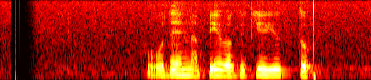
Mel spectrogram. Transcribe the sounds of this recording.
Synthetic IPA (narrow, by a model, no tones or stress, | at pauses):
ko̰ːd̪enːɐpiʋɐɡekijəjut̪ːo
